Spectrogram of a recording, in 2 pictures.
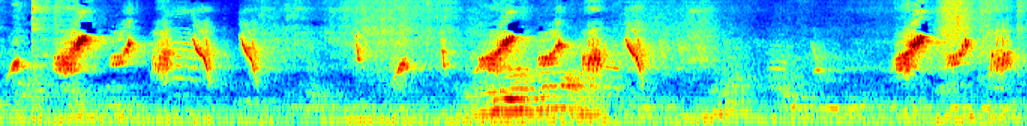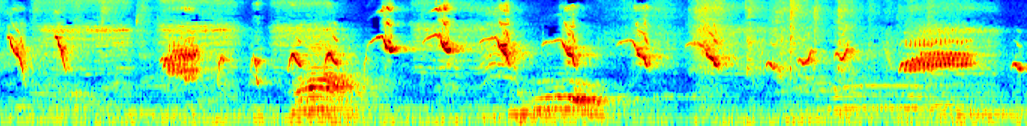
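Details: Long-tailed shrike singing lively varied fill phrases: rapid bursts of high chirps and ticks, broken by buzzy descending harmonic slurs, in two main bouts separated by a short pause.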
